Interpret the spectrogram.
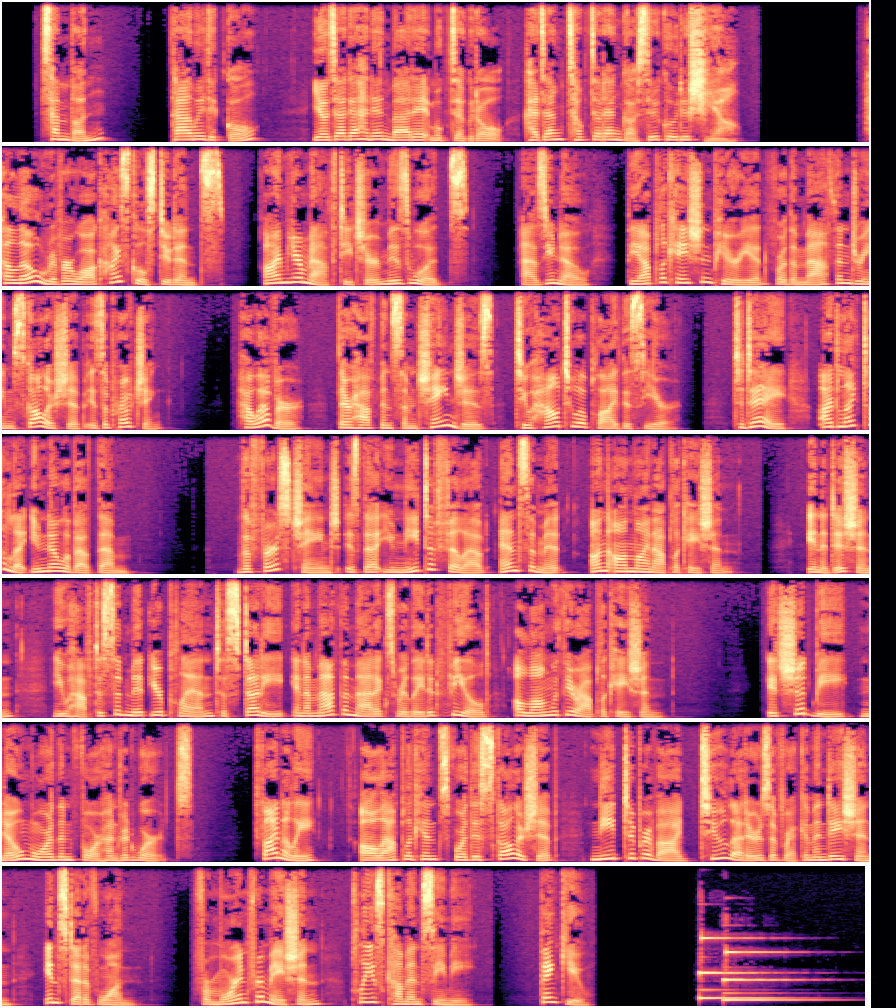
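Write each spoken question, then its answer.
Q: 다음을 듣고 여자가 하는 말의 목적으로 가장 적절한 것을 고르시오.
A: 장학금 신청 방법의 변경 사항을 안내하려고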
